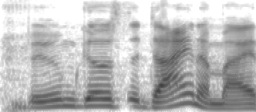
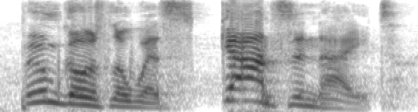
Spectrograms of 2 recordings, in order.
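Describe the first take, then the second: First: It is said in a plain voice. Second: It is said with a raspy growl.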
